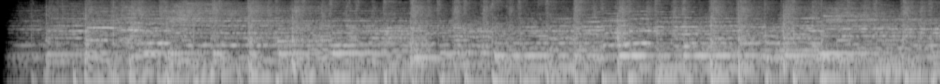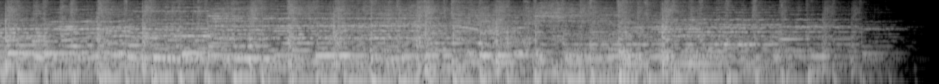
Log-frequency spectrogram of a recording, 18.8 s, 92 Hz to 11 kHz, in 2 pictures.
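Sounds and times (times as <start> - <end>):
string instruments: 0.0 - 18.6.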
